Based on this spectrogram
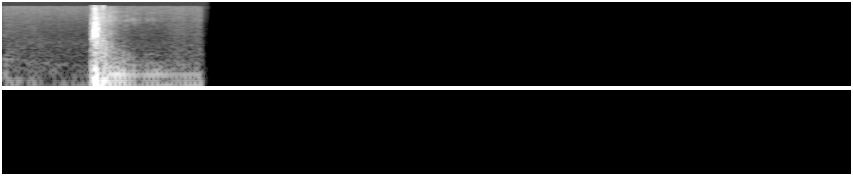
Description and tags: OWI Bow string thwang
string, bow, weapon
